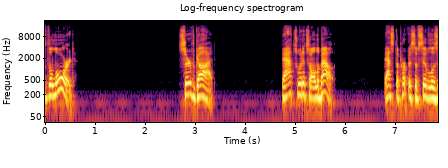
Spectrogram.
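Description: A man speaks calmly and closely into a microphone, in short phrases with pauses.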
